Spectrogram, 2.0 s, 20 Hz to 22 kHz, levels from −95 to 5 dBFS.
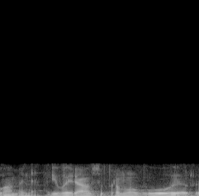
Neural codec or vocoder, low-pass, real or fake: codec, 16 kHz in and 24 kHz out, 2.2 kbps, FireRedTTS-2 codec; 3.6 kHz; fake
